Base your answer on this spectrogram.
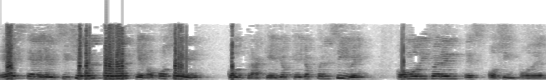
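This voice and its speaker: At a fairly slow pace, a man speaks with high pitch and very wide pitch swings. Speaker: criminologist and lecturer. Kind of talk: lecture.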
